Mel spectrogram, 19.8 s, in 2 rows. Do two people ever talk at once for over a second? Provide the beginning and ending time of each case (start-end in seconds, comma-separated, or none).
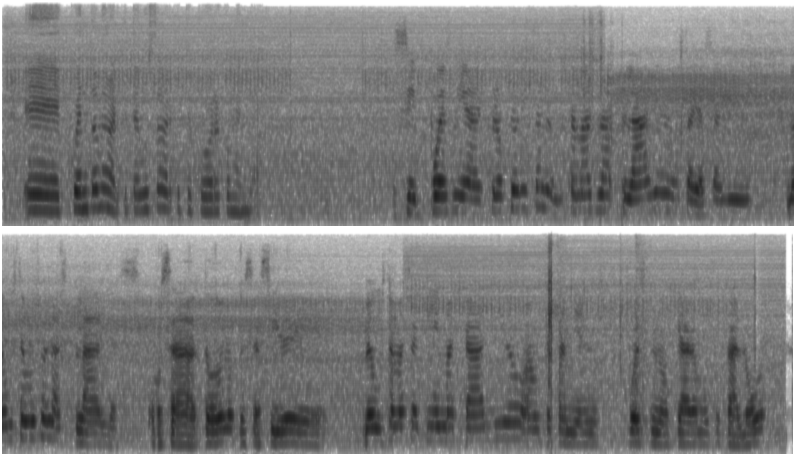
none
